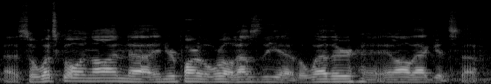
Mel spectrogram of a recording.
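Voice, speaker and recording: A man making a ham radio call from his home station, calling CQ over and over, spelling his call sign in phonetic alphabet in a steady, repetitive way. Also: mid-range voice, fairly quick, a little hiss or hum. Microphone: station microphone.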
